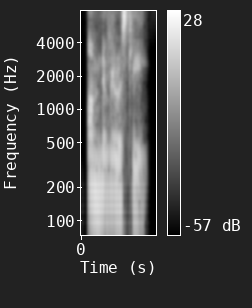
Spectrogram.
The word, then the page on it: omnivorously: Indian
